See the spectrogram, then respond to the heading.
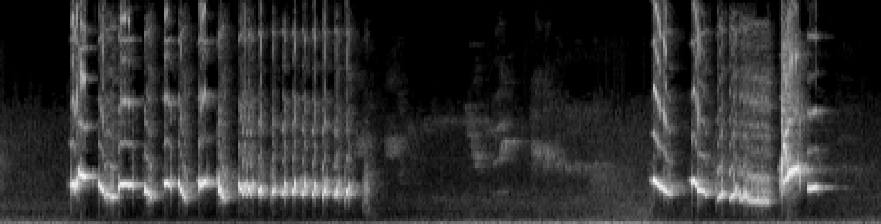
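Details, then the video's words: Orange-headed thrush in relaxed song used to rouse listless cage birds: a rapid run of sharp, repeated whistled notes lasting about two seconds, a pause, then a shorter twisting phrase sliding downward, over steady low background hum. "Anis Merah Bunyi Santai"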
